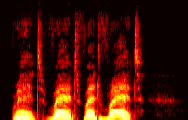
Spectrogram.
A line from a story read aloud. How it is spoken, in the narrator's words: I gasped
